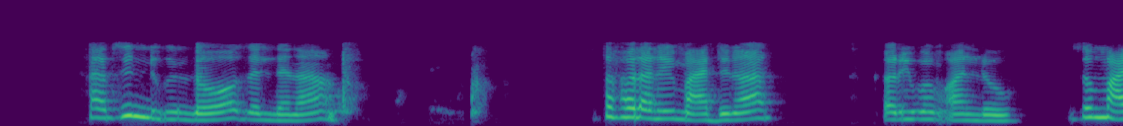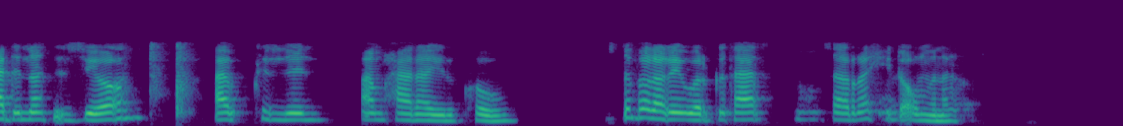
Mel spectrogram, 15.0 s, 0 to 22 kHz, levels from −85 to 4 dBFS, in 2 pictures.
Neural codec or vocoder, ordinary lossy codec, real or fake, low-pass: codec, 16 kHz, 4 kbps, FunCodec, trained on LibriTTS, 50 frames a second; AAC, 48 kbps; fake; 5.4 kHz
